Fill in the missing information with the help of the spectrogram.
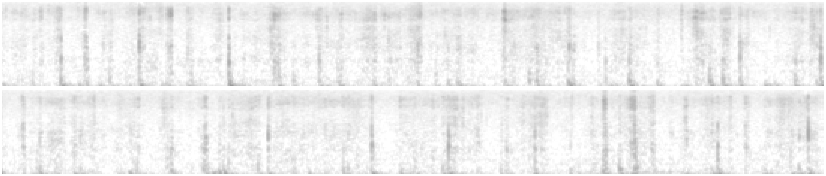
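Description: Fingertips in fishnet gloves rapidly pop the bubbles of a green silicone pop-it fidget toy. The result is a dense, quick stream of short, dull, low-pitched pops that die away almost instantly.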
